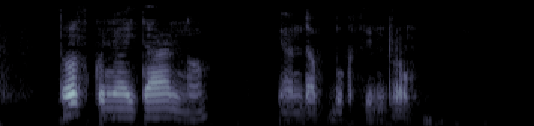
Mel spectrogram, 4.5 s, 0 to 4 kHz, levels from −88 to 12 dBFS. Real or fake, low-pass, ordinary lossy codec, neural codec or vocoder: real; 3.6 kHz; MP3, 16 kbps; none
